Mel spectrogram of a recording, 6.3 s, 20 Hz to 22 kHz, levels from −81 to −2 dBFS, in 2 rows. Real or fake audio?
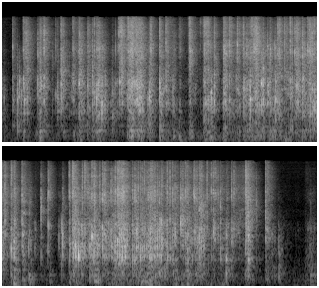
fake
